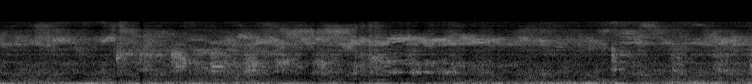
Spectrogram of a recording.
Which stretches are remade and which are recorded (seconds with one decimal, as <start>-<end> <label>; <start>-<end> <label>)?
0.0-7.5 remade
